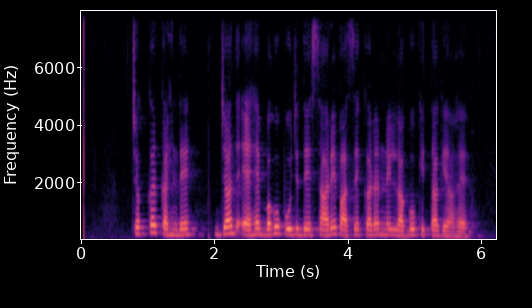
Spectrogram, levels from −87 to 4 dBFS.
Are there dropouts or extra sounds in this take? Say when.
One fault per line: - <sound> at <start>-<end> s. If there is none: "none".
none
